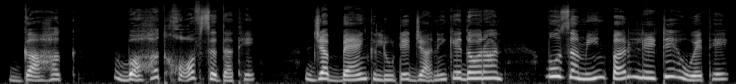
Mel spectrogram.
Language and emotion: Urdu, fearful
